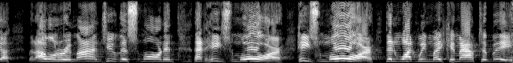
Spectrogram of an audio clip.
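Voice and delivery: loud, high, rising preaching climb; full-force preaching. Acted. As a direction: build the sermon toward its peak.

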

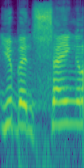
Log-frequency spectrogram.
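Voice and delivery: ordinary talk, nothing marked

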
